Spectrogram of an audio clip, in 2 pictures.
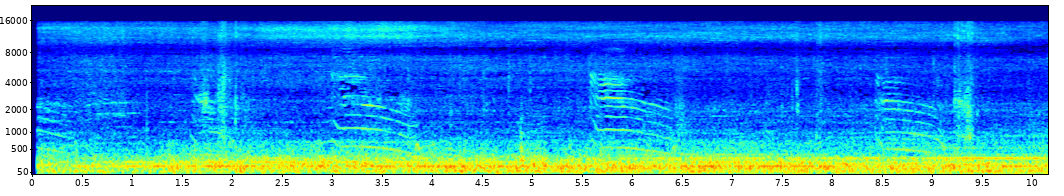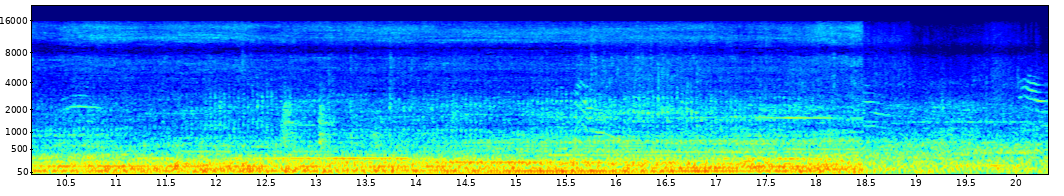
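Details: Scared female kitten, left behind by her mother cat and refusing to be touched, mewing repeatedly: short, high, falling meows every two to three seconds over a steady low rumble of background noise.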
